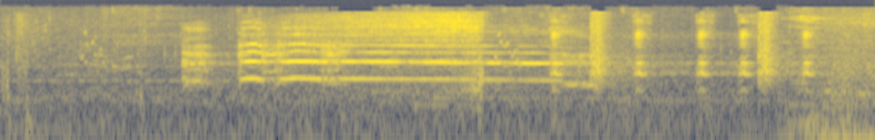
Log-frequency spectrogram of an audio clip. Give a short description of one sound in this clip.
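A short electronic jingle plays.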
